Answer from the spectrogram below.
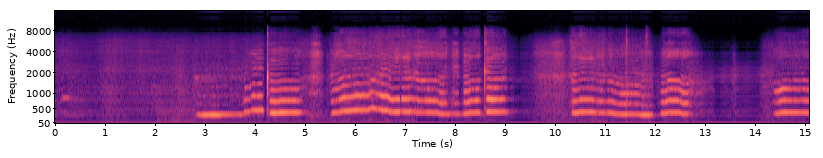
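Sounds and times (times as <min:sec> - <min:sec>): woman humming: 0:02.8 - 0:09.0, 0:10.3 - 0:12.8, 0:14.4 - 0:15.0
small click: 0:11.4 - 0:12.0.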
